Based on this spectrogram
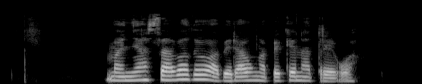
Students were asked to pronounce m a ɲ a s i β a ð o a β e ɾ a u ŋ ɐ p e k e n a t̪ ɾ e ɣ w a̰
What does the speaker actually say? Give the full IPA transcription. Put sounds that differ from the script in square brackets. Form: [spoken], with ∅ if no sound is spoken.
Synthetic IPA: m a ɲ a s [a] β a ð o a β e ɾ a u ŋ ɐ p e k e n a t̪ ɾ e ɣ w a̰

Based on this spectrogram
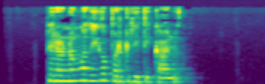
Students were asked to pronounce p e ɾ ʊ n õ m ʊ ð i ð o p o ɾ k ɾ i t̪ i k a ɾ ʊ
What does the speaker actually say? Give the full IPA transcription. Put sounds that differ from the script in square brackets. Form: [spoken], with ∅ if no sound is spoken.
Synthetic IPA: p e ɾ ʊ n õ [ŋ] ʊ ð i [ɣ] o p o ɾ k ɾ i t̪ i k a [l] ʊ

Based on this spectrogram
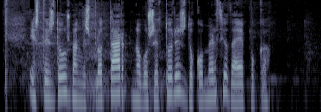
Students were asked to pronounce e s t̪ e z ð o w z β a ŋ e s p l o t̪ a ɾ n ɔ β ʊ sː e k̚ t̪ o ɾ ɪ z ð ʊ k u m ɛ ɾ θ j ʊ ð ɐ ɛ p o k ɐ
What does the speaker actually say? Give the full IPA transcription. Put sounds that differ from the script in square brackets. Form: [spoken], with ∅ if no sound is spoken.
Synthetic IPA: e s t̪ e z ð o w z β a ŋ e s p l o t̪ a ɾ n ɔ β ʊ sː e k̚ t̪ o ɾ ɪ z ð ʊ k [o] m ɛ ɾ θ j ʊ ð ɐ ɛ p o k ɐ

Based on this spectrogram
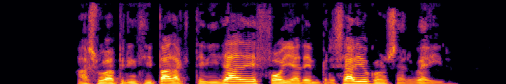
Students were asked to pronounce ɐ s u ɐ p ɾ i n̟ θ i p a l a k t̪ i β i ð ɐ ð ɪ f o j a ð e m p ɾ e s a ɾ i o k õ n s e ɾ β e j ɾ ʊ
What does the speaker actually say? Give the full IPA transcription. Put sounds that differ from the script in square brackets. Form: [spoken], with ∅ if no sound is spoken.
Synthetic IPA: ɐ s u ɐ p ɾ i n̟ θ i p a l a k t̪ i β i ð [a] ð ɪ f o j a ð e m p ɾ e s a ɾ [j] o k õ n s e ɾ β e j ɾ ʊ

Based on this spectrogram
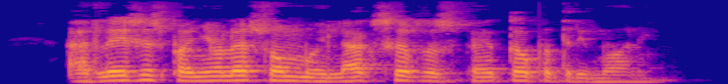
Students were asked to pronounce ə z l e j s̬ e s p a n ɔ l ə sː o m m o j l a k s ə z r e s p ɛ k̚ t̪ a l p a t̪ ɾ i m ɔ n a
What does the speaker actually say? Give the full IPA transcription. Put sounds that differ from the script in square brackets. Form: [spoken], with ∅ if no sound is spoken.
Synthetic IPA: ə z l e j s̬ e s p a [ɲ] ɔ l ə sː o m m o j l a k s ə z r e s p ɛ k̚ t̪ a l p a t̪ ɾ i m ɔ n [i]

